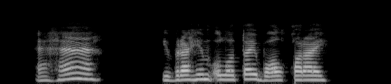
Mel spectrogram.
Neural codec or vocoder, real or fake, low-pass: none; real; 7.2 kHz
